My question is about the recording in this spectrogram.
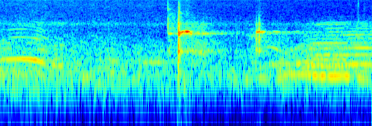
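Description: A metal baseball bat strikes a pitched ball about a second in: a sharp ping with a brief ringing tone, over a low crowd murmur. A fainter click with the same ring follows half a second later.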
